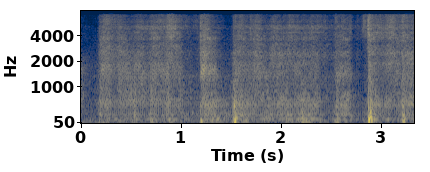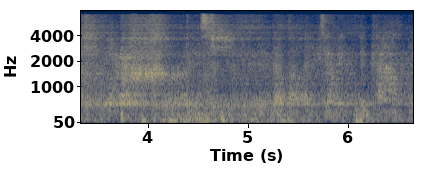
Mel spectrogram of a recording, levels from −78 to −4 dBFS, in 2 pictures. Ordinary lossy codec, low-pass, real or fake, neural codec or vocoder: MP3, 48 kbps; 7.2 kHz; fake; codec, 16 kHz in and 24 kHz out, 0.6 kbps, FocalCodec, streaming, 2048 codes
